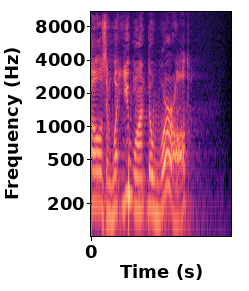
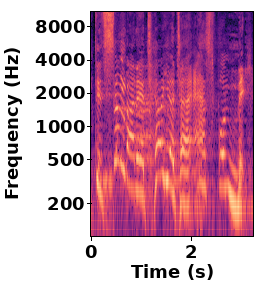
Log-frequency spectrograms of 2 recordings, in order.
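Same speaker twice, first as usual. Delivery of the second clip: "somebody" shouted high, slow and eager; the coach shows the salesman the enthusiastic way to ask; 5 semitones higher, slower than usual. Shown as a demonstration. The coach shows the enthusiastic way to ask, high and eager. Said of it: "Enthusiasm. Where's your enthusiasm at?".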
